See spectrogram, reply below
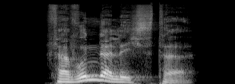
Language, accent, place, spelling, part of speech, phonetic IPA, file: German, Germany, Berlin, verwunderlichste, adjective, [fɛɐ̯ˈvʊndɐlɪçstə], De-verwunderlichste.ogg
- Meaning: inflection of verwunderlich: 1. strong/mixed nominative/accusative feminine singular superlative degree 2. strong nominative/accusative plural superlative degree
